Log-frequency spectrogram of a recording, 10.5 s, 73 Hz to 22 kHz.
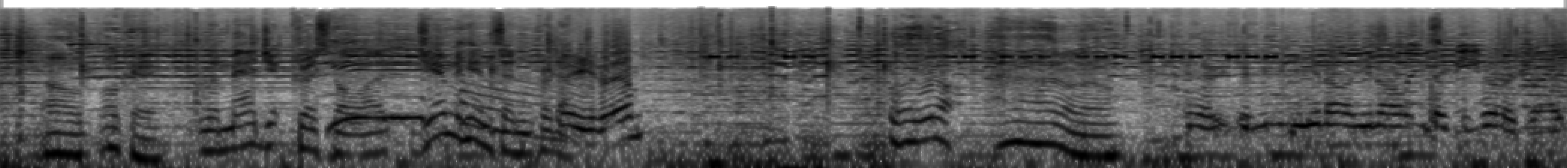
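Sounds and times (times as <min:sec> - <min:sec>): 
speech: 0:00.4 - 0:04.8, 0:05.9 - 0:10.4
thin high electronic beeping: 0:02.2 - 0:03.5, 0:06.0 - 0:09.5.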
